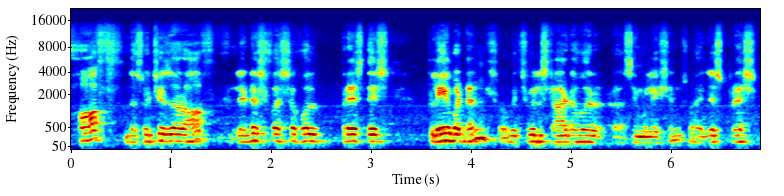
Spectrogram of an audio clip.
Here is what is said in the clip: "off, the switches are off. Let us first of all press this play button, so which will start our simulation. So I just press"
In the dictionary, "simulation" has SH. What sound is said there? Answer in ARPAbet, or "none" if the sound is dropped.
SH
